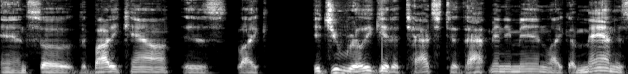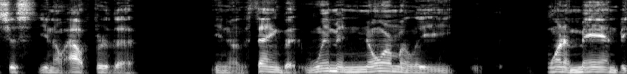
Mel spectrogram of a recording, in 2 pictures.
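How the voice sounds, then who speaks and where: Very deep and low in pitch, a man speaks with a dark, mellow tone. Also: ordinary pitch variation, fairly slow pace. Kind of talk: casual chat. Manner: slow, halting.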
